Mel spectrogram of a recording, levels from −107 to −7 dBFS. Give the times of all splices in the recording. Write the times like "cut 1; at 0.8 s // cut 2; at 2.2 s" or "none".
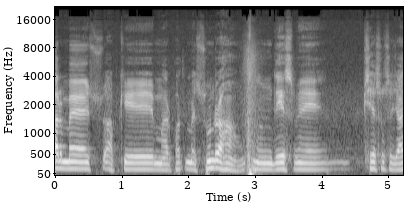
cut 1; at 2.8 s

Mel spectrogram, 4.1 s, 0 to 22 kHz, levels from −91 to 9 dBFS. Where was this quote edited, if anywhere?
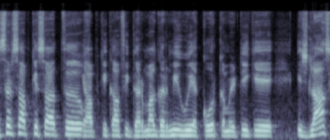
cut 1; at 1.1 s

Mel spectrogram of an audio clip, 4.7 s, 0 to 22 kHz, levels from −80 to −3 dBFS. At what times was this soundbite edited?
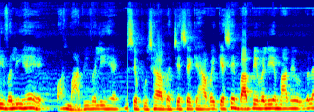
cut 1; at 1.9 s

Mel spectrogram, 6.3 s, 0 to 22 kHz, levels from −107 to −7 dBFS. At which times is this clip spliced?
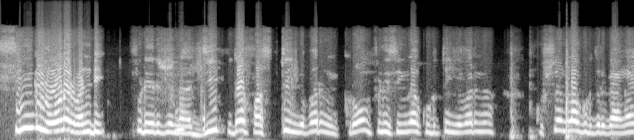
cut 1; at 1.3 s

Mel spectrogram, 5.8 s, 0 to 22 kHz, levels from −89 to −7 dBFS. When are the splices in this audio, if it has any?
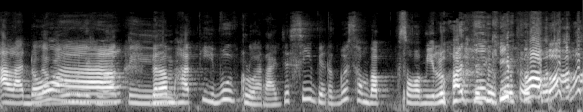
none

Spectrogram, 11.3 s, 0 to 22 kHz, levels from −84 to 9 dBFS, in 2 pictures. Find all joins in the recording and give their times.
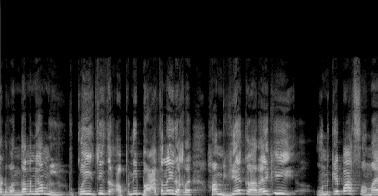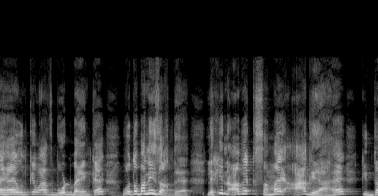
none

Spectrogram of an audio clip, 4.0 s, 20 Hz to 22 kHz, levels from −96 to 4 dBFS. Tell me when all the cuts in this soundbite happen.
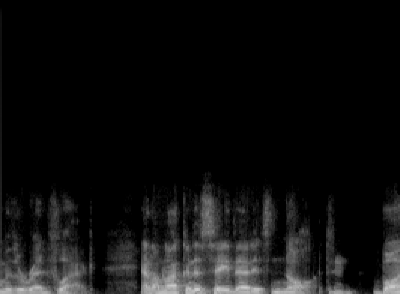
none

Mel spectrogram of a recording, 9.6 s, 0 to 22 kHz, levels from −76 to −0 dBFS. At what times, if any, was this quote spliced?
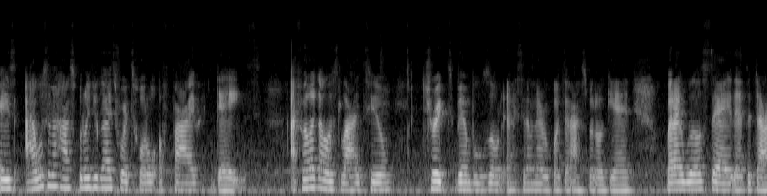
none

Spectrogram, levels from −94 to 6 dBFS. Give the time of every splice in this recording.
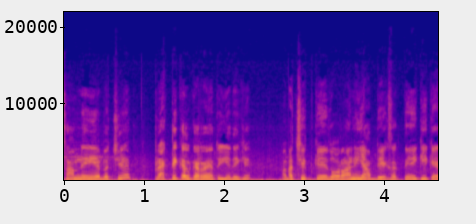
cut 1; at 2.8 s

